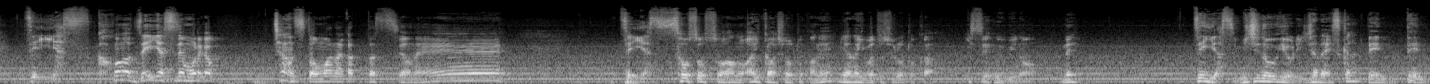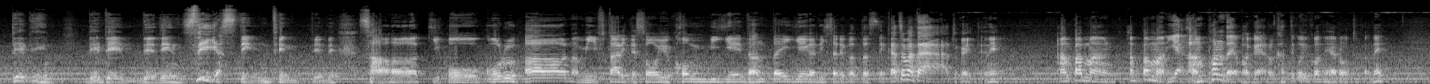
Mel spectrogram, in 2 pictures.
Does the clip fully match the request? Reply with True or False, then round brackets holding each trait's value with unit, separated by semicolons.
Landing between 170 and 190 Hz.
False (130 Hz)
